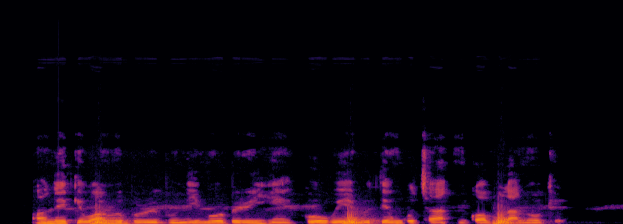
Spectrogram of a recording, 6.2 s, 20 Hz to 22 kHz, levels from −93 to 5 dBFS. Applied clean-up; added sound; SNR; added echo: none; Brass instrument; 2 dB; none.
